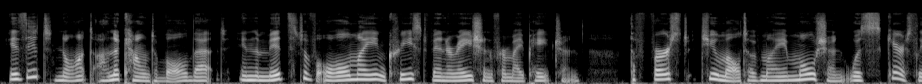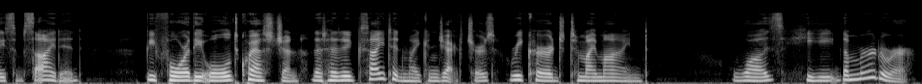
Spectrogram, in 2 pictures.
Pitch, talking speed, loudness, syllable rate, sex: 190 Hz, 135 wpm, -18 LUFS, 4.5 syllables/s, female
